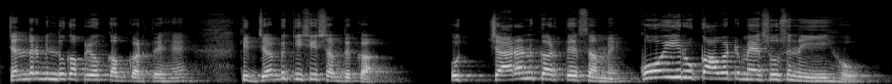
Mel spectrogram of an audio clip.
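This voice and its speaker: Male teacher, high voice, patient repetitive explaining, classroom-style lesson. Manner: repetitive, drawn-out explaining, addressing students as "beta".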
